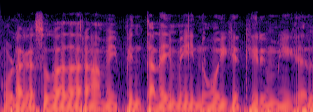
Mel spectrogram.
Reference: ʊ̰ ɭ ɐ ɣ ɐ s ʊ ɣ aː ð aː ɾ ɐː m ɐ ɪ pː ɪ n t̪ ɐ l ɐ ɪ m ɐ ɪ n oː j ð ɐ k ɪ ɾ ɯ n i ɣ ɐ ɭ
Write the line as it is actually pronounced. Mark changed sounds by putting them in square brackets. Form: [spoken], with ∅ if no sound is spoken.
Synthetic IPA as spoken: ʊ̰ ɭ ɐ ɣ ɐ s ʊ ɣ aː ð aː ɾ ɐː m ɐ ɪ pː ɪ n t̪ ɐ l ɐ ɪ m ɐ ɪ n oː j [ɣ] ɐ k ɪ ɾ ɯ [m] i ɣ ɐ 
